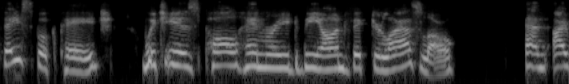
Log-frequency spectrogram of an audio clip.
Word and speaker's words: Henreid: Again, it's We Love Paul, H-E-N-R-E-I-D. Follow her on both. – I think he pronounced it Henreid, didn't he? – It's Henreid.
